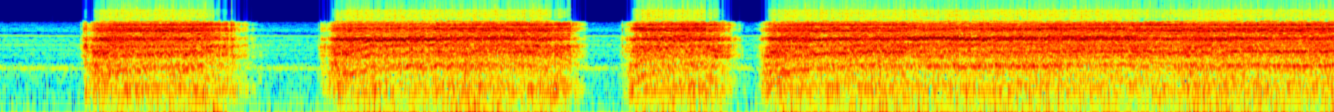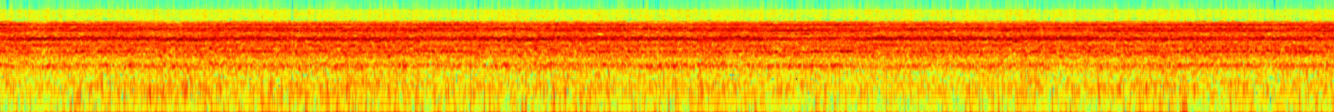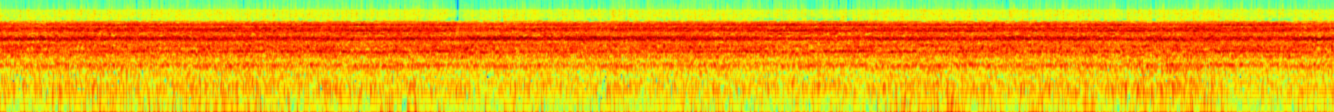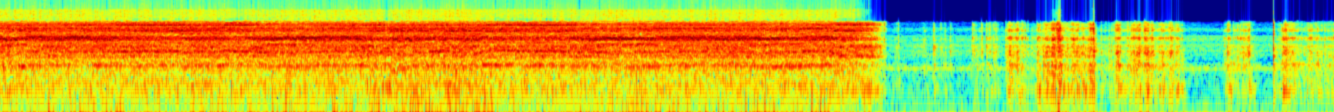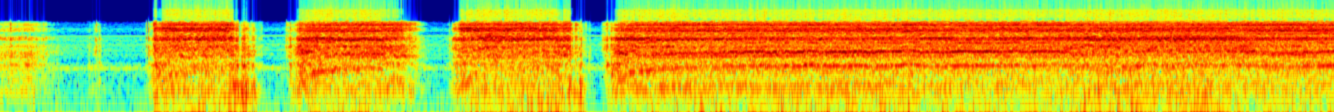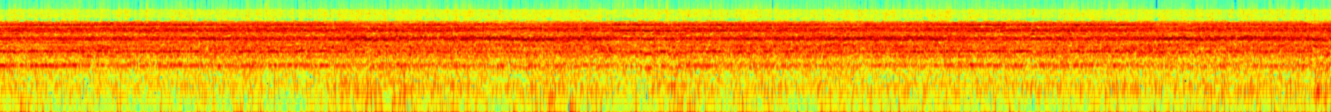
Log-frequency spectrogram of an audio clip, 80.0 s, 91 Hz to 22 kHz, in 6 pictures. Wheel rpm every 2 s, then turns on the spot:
90, 70, 180, 90, 200, 220, 220, 220, 230, 220, 220, 230, 230, 230, 230, 230, 230, 230, 230, 230, 230, 220, 230, 220, 70, 10, 10, 60, 100, 100, 200, 220, 220, 230, 230, 230, 220, 230, 230, 230.
50-54 56-58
